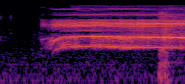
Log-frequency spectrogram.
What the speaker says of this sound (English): the Greek goat screams whenever we block a troll on TikTok or YouTube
